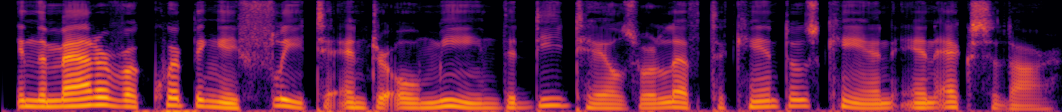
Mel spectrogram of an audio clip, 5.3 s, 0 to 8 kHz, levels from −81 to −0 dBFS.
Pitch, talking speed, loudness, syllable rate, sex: 140 Hz, 215 wpm, -22 LUFS, 5.5 syllables/s, male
